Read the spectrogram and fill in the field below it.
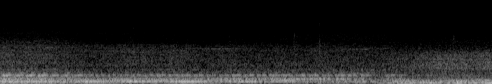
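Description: A sports car engine rumbles deeply as it pulls away.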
